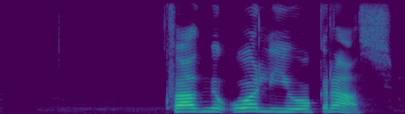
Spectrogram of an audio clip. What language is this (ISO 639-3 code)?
isl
